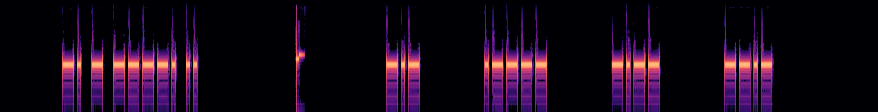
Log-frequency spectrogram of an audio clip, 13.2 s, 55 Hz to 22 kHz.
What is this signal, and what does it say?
Morse code, heard as a keyed tone, about 22 wpm, spaced as for 11 wpm, 700 Hz. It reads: NT9I K1YQ
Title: USA Call Signs - 4 Characters - 6x Character Spacing - 22wpm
